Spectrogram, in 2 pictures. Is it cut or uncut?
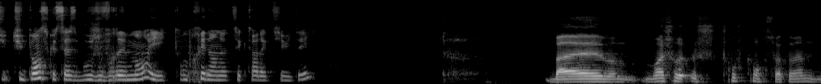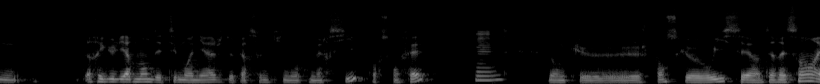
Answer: cut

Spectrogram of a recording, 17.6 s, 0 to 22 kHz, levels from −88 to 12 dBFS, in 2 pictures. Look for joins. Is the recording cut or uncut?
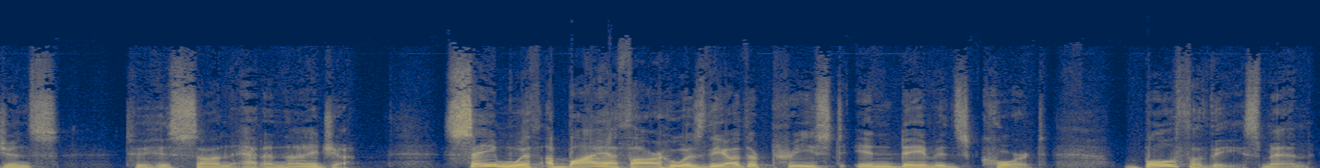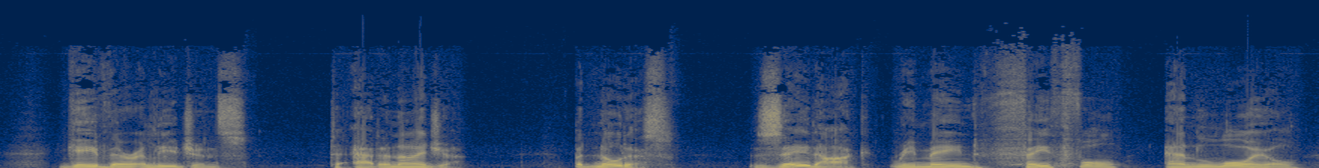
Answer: uncut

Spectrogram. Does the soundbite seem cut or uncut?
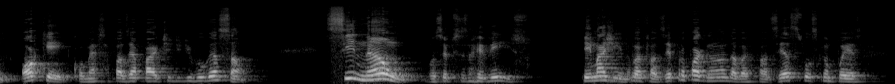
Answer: cut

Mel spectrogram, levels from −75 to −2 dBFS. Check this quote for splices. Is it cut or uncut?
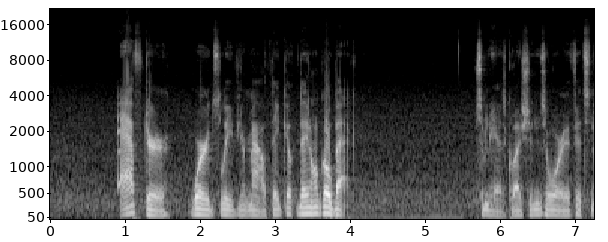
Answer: cut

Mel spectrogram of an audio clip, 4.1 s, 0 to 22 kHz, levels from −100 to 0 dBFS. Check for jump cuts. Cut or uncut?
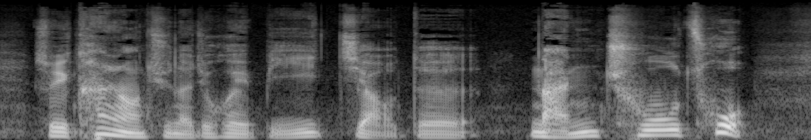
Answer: uncut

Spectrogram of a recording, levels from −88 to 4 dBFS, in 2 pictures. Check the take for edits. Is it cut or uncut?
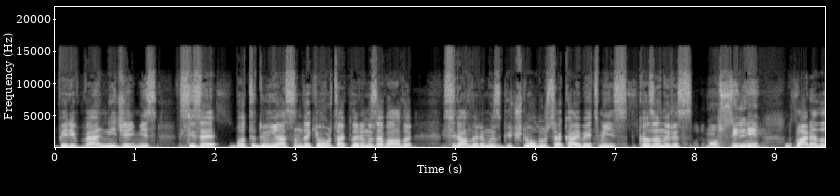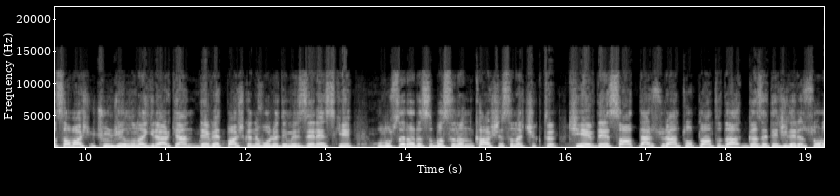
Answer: cut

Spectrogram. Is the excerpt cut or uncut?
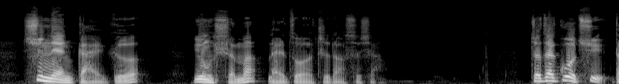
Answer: cut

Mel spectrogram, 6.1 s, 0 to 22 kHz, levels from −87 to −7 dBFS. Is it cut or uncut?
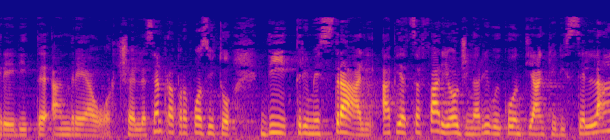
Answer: uncut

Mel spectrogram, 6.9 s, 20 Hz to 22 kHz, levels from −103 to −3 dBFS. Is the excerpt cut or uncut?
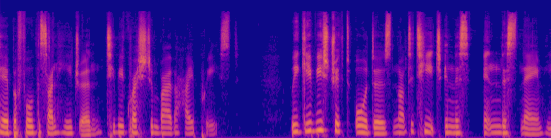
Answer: uncut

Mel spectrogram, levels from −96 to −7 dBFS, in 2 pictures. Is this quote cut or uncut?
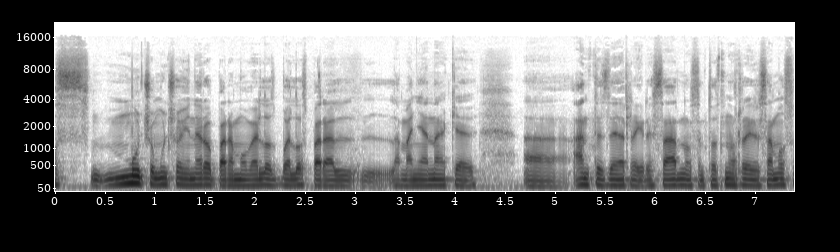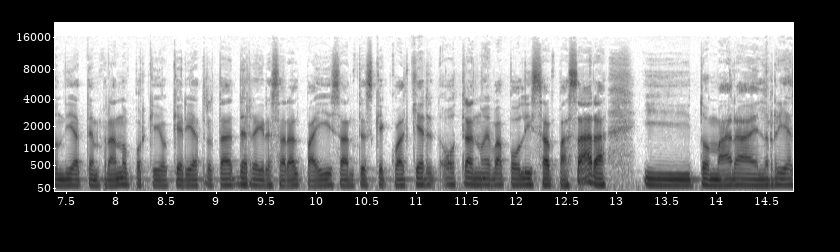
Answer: uncut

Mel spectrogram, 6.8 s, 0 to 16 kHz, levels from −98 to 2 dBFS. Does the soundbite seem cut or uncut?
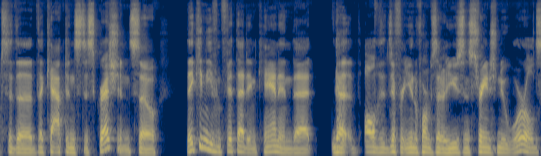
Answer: cut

